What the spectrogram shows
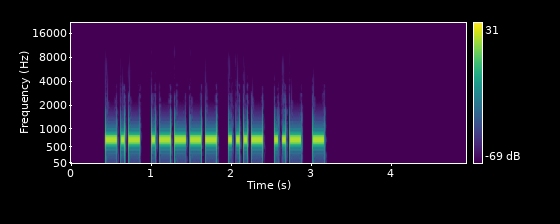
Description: Morse code, heard as a keyed tone, about 25 wpm, 700 Hz. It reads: K1VUT
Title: Call Signs Repeated 2x - 25wpm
